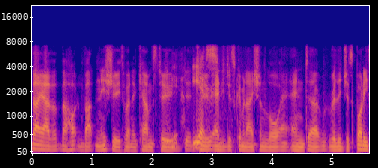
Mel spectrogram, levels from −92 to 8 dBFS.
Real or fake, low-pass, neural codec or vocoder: real; 7.2 kHz; none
